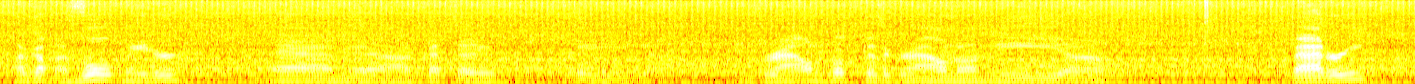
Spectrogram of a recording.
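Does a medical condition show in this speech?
No.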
